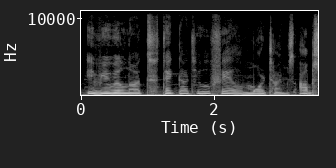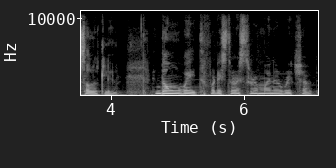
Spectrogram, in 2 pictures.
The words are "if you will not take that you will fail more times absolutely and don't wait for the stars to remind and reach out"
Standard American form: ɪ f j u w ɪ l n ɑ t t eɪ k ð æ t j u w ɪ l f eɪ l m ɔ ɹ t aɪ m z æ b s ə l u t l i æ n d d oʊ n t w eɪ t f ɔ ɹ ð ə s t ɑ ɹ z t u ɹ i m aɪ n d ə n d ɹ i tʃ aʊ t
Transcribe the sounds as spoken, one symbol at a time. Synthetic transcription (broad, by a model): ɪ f j u w ɪ l n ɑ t t eɪ k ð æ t j u w ɪ l f eɪ l m ɔ ɹ t aɪ m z æ b s ə l u t l i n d d oʊ n t w eɪ t f ɔ ɹ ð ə s t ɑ ɹ s t u ɹ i m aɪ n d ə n ɹ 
